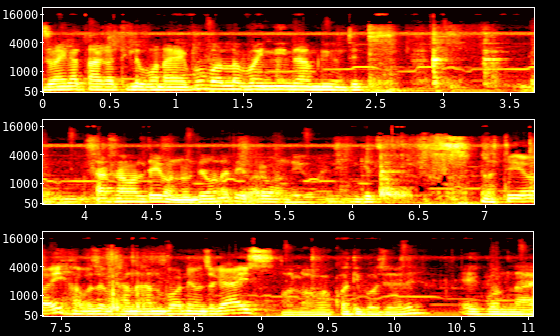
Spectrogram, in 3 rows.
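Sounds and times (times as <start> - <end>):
spoon and dishes clattering: 2.4 - 3.7, 6.1 - 6.6.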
